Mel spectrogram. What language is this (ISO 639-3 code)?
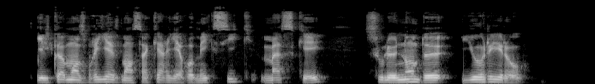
fra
